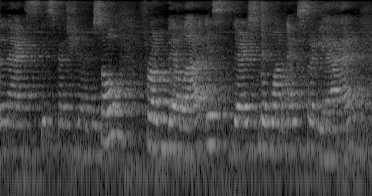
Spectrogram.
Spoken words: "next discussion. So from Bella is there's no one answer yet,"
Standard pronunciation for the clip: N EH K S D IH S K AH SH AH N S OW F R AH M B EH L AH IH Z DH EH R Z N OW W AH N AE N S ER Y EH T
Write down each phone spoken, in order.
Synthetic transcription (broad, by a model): N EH K S D IH S K AH SH AH N S OW F R AH M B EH L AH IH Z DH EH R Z N OW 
